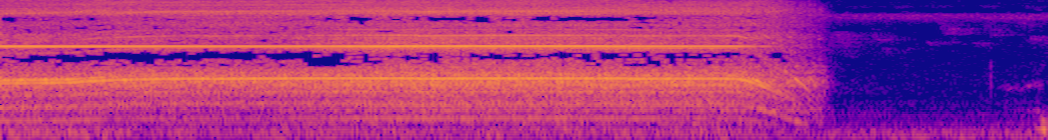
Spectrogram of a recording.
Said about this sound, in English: So you take the drill and start twisting.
